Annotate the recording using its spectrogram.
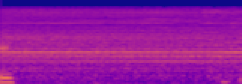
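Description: Handheld hot air blow brush running: a steady whine from its fan motor over the hiss of blowing air.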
